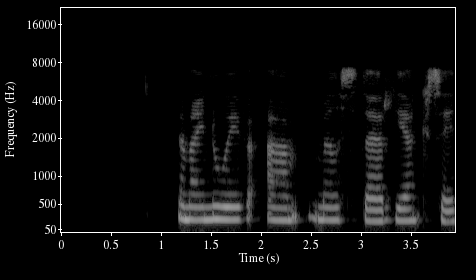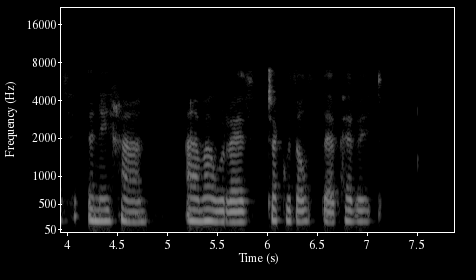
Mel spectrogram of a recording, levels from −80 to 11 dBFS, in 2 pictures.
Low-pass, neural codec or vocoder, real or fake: 7.2 kHz; none; real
